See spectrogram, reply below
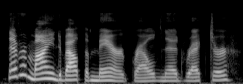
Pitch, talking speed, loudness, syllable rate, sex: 210 Hz, 195 wpm, -19 LUFS, 5.4 syllables/s, female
